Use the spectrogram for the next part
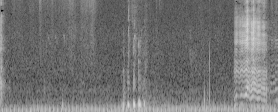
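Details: On a rural goat farm, a male goat with a female gives one loud quavering bleat near the end, preceded by a short faint call, over a constant low droning hum.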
